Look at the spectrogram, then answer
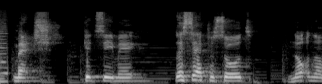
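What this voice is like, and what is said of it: Usual voice. Nothing is said of it.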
